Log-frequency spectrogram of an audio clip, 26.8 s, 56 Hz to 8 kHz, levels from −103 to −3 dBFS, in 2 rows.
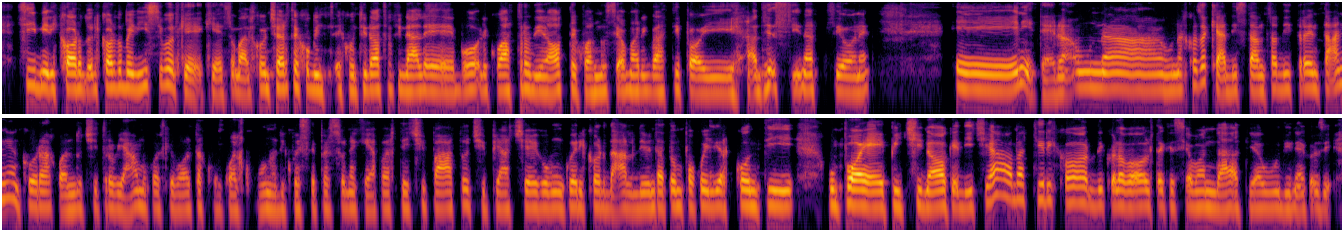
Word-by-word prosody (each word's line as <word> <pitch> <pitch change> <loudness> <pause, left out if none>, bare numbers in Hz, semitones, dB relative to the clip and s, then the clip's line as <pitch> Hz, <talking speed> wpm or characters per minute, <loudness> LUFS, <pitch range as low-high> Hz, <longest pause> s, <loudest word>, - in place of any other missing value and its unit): Sì, 205 -1 -5
mi 180 -1 +4
ricordo 170 -1 +7
ricordo 180 +3 +3
benissimo 185 +4 0
che 180 - -1
che, 135 - -5
somma, - - -1
il - - -10
concerto 175 +2 +2
è - - -1
comi 160 -4 -1
è - - -6
continuato 165 +1 +2
alla 155 -1 +2
fine, 155 -2 +1
boh, 165 +2 +1
le 155 - -6
4 160 +2 +2
di 150 -1 -2
notte 155 +3 +1
quando 150 +1 -2
siamo 155 +1 -1
arrivati 155 +1 -2
poi 140 -1 0
a - - 0
destinazione. 175 - -2 0.9
Ehm, 190 - +3 0.5
e - - +4
niente, - - -2
era 140 +3 -4
una 175 -2 +1
una 160 +1 -2
cosa 205 +6 -2
che - - -1
a - - +2
distanza 155 +1 -1
di 170 0 -6
30 175 -2 0
anni 220 +3 -1
ancora, 160 -7 -3
quando 135 0 -6
ci 155 - -12
troviamo 150 +3 -7
qualche 145 -2 -10
volta 140 +2 -9
con 140 - -23
qualcuna 140 +1 -10
di 140 - -14
queste 140 0 -11
persone 150 +1 -10
che 135 - -10
ha 135 - -10
partecipato, 150 +2 -4
ci 155 -1 -13
piace 145 +2 -5
comunque 150 +1 -2
ricordarlo, 150 -1 -5
è - - -12
diventato 150 +2 -2
un 160 - -5
po' 160 - -4
quei 160 +1 -2
racconti 160 0 +1 0.4
un 170 - -1
po' 180 -3 +11
epici, 155 +1 +4
no, 155 +2 +6
che - - -4
dici: 155 +6 -6
"Ah, 255 -4 +3
ma 220 0 +2
ti 215 +1 -6
ricordi 190 -5 -1
quella 165 - +1
volta 160 +1 0
che 155 0 -11
siamo 155 +1 -6
andati 145 -3 -4
a 145 - -5
Udine, 145 -2 -8
così". 145 +1 -10
155 Hz, 185 wpm, -27 LUFS, 150-170 Hz, 0.9 s, po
